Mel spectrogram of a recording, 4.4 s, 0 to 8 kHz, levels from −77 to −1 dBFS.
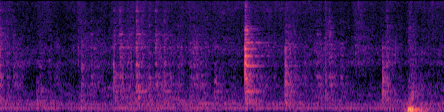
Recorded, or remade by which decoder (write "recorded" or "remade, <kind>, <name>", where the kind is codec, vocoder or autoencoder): recorded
